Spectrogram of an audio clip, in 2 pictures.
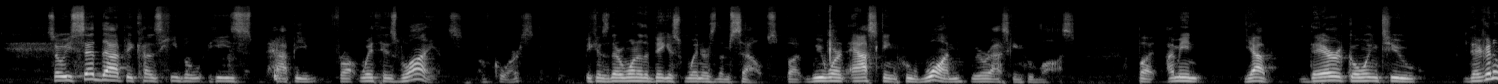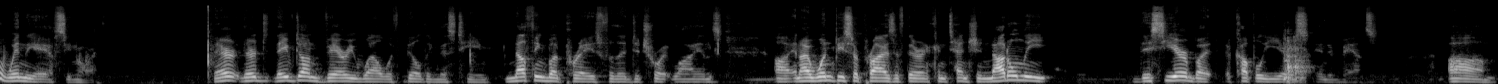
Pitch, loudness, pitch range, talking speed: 145 Hz, -23 LUFS, 125-160 Hz, 170 wpm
